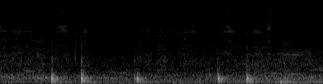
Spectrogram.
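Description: A pen or pencil writes out HTML tags by hand, five or six short, soft scratching strokes spaced irregularly and heard close and quiet, with no talking.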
